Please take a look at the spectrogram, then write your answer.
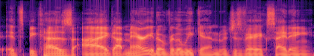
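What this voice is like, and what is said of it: Tired voice with yawns. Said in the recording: “If I sound tired ... Excuse my yawns.”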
